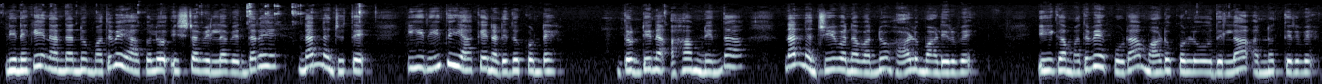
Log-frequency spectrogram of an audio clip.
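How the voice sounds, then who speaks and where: A woman's voice: a little high, measured pace, dark tone. A woman voicing a betrayed young student, pleading and accusing.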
